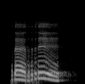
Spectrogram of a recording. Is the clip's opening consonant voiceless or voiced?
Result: voiced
